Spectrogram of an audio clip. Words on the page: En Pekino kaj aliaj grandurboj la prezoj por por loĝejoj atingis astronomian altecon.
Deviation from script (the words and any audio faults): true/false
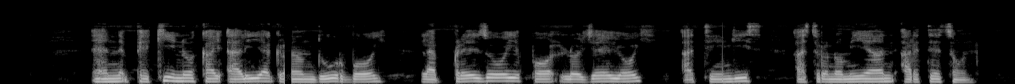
true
